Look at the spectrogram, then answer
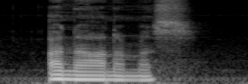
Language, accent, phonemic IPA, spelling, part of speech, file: English, US, /əˈnɑ.nə.məs/, anonymous, adjective, En-us-anonymous.ogg
- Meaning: 1. Lacking a name; not named, for example an animal not assigned to any species . 2. Without any name acknowledged of a person responsible 3. Of unknown name; whose name is withheld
